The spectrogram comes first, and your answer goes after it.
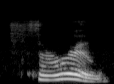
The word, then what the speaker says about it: through: little bit strange because we have a silent gh at the end so this whole part o ug H is just pronounced ooh so it's important to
